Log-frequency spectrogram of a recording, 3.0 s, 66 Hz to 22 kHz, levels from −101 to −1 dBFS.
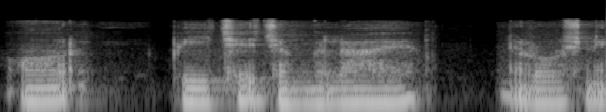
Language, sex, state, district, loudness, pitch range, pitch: Hindi, male, Rajasthan, Nagaur, -35 LUFS, 110-130 Hz, 115 Hz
